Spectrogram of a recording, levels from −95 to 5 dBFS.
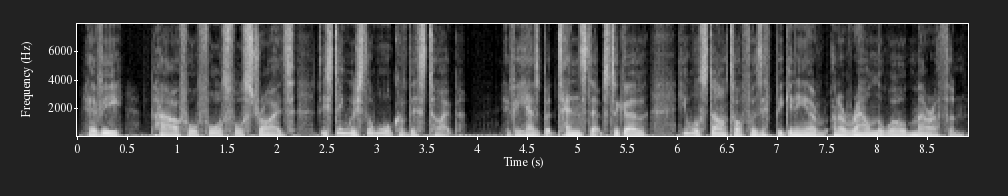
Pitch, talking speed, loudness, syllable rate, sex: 155 Hz, 200 wpm, -16 LUFS, 5.9 syllables/s, male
